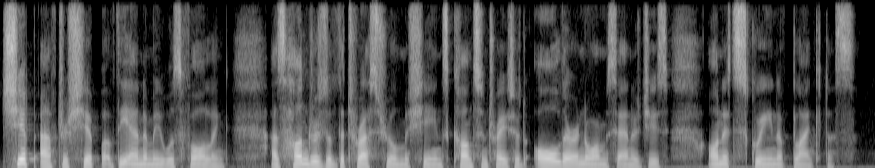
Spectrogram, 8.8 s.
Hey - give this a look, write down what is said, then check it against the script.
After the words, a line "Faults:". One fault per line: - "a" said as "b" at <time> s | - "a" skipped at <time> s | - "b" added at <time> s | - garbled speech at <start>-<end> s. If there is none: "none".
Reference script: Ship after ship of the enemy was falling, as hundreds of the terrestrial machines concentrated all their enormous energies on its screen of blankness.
Ship after ship of the enemy was falling, as hundreds of the terrestrial machines concentrated all their enormous energies on its screen of blankness.
Faults:
none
